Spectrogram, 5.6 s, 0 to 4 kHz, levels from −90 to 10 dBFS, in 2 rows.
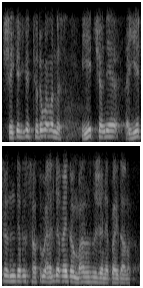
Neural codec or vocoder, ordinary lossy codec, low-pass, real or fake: codec, 24 kHz, 0.9 kbps, WavTokenizer, medium music audio release; Opus, 16 kbps; 3.6 kHz; fake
